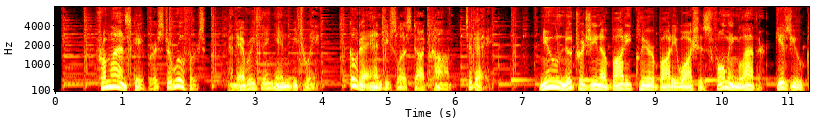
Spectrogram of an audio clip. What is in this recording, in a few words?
Commercial Allsorts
